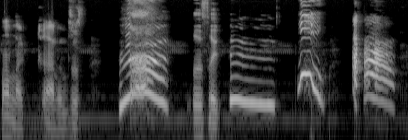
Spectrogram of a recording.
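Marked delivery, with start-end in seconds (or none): 3.5-5.9 squeaky, very high voice crack. Imitating how their own voice just cracked while saying goodbye: imitating own voice crack. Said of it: "I think my voice cracked when I did it".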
